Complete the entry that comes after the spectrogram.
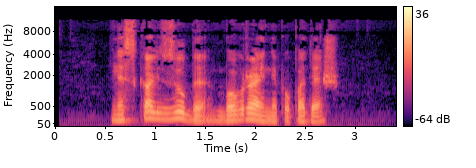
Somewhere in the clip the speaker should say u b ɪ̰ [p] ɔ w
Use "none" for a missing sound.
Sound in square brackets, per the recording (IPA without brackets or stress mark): b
